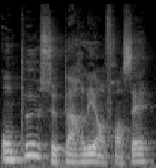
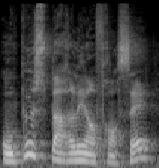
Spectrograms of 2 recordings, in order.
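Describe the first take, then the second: The two takes are said the same way.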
